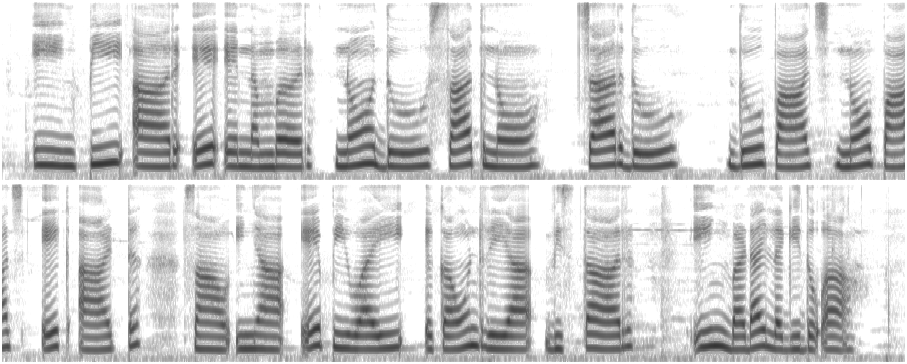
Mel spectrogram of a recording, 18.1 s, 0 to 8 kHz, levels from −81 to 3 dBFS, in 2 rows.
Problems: none marked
